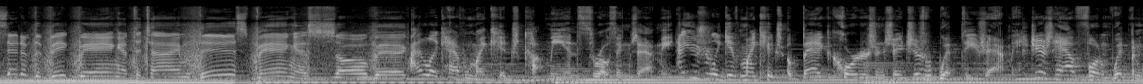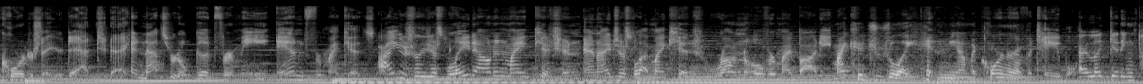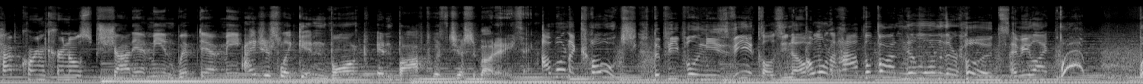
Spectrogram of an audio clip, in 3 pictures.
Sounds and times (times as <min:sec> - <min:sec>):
Music: 0:00.0 - 0:34.2
Speech: 0:00.0 - 0:34.2.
